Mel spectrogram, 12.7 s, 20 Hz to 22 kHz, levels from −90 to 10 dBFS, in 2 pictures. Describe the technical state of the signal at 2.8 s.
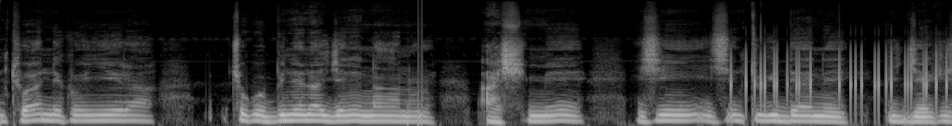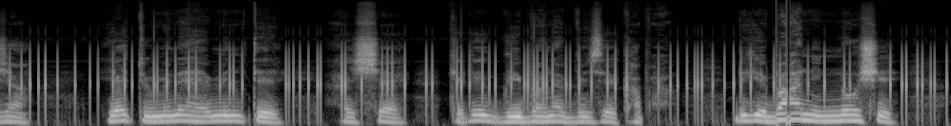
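At 2.8 s the signal shows chunks out of order, 2.72–2.81 s: a 23 ms block plays three blocks late, leaving three hard joins heard as a jumbled moment.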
